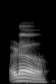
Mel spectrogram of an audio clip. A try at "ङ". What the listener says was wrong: ड़ नहीं है ये, ड़ के नीचे तो पेड़ वाला ड़ थोड़ा है, उसके तो नीचे बिंदी होती है, इसकी बिंदी देख कहां पर है।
